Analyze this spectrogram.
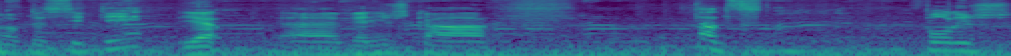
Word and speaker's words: Wieliczka: How how how how do you pronounce the salt mine? Wieliczka that's the name of the city. Yeah. Uh Wieliczka that's Polish name not a name and salt mine Wieliczka salt Okay.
